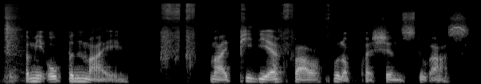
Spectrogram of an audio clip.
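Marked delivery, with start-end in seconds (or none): none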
